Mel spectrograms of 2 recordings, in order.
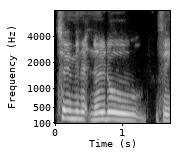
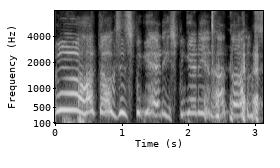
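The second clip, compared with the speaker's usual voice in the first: high, shrill yell from far away; 14 semitones higher than usual. While she asks Rafi what he wants to eat, the speaker re-enacts yelling in the background. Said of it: "I'm yelling in the background".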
